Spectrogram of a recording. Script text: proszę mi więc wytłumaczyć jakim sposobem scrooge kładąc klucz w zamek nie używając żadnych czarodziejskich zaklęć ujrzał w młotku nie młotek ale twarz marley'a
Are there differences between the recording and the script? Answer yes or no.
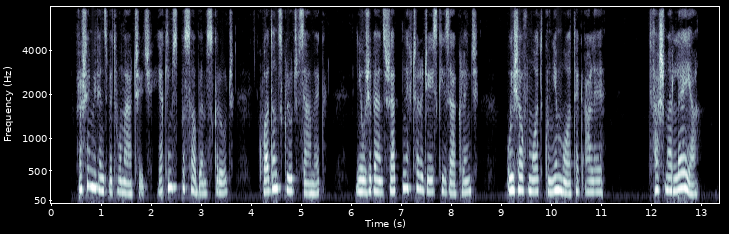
no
